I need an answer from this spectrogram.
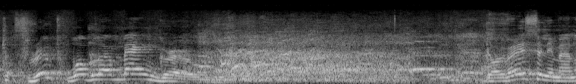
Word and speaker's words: Raymond Luxury Yacht: No, it's spelt Raymond Luxury Yacht, but it's pronounced Throat Wobbler Mangrove.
